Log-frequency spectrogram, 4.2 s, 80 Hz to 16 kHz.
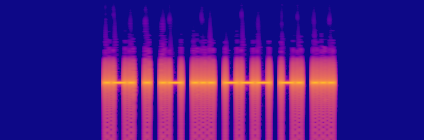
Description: Morse code, heard as a keyed tone, about 30 wpm, 700 Hz. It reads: REASONS
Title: ES:S Suffix - Top 100 Words with Base Words 30wpm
